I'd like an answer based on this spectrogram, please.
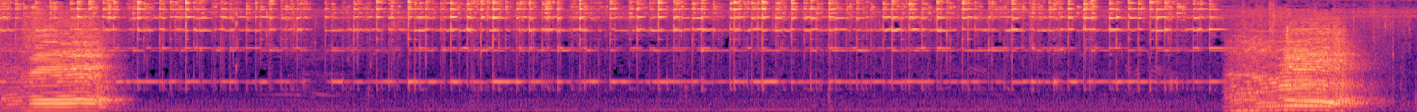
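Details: Morning on a village road as tame cows are driven toward their pen: a short moo opens, cowbells clank and jingle steadily for about ten seconds, then a second moo closes the scene.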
